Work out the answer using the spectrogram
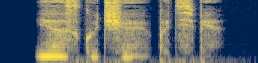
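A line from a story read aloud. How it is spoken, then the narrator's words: Whisper, voice breaking. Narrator (Russian): прошептала я, и голос надломился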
